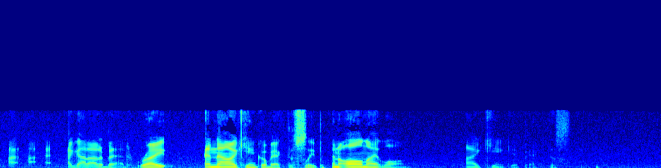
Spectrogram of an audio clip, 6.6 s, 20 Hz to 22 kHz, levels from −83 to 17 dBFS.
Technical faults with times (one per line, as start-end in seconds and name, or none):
none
